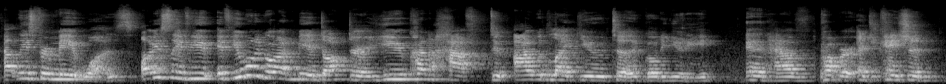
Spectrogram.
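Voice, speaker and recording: A woman's voice: medium pitch, normal speed. Echoey bathroom confessional from a young woman. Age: 20s. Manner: rambling, candid, freely swearing. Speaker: vlogger. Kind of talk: casual confessional monologue. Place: small indoor bathroom. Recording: very echoey bathroom, distant mic.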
